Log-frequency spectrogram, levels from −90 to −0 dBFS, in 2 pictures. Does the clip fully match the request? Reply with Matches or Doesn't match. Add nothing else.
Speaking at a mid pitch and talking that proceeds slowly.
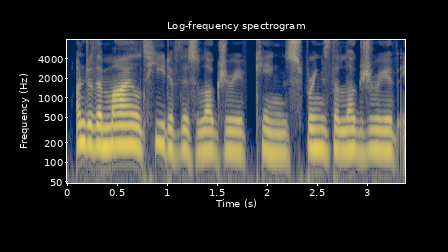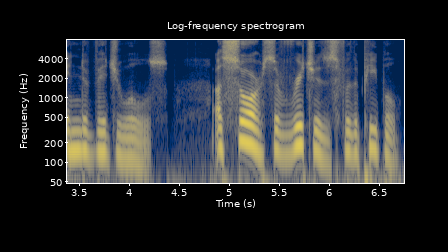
Doesn't match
